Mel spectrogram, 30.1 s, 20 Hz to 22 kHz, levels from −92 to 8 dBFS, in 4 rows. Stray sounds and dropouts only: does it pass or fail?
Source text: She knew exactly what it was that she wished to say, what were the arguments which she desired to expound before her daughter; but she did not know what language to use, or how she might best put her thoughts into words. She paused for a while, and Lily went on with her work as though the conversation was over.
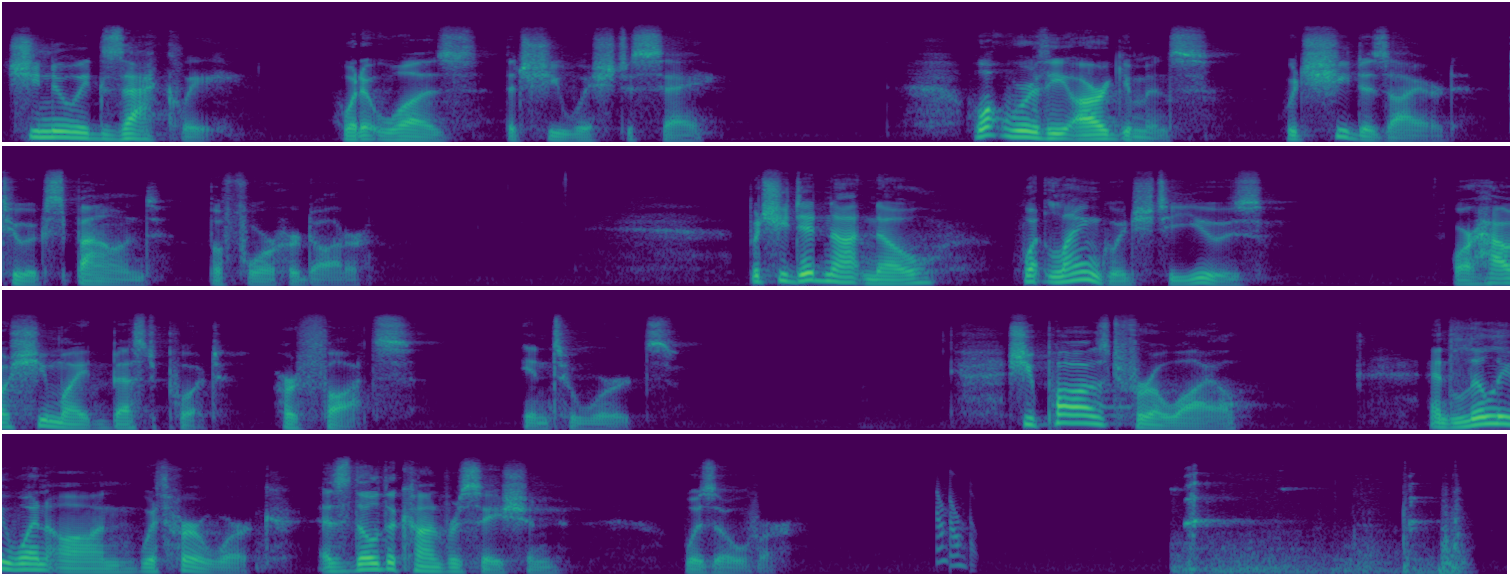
fail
